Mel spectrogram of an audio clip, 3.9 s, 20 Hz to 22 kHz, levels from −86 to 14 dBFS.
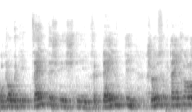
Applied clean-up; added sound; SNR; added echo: none; none; none; reverberation time 1.0 s.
